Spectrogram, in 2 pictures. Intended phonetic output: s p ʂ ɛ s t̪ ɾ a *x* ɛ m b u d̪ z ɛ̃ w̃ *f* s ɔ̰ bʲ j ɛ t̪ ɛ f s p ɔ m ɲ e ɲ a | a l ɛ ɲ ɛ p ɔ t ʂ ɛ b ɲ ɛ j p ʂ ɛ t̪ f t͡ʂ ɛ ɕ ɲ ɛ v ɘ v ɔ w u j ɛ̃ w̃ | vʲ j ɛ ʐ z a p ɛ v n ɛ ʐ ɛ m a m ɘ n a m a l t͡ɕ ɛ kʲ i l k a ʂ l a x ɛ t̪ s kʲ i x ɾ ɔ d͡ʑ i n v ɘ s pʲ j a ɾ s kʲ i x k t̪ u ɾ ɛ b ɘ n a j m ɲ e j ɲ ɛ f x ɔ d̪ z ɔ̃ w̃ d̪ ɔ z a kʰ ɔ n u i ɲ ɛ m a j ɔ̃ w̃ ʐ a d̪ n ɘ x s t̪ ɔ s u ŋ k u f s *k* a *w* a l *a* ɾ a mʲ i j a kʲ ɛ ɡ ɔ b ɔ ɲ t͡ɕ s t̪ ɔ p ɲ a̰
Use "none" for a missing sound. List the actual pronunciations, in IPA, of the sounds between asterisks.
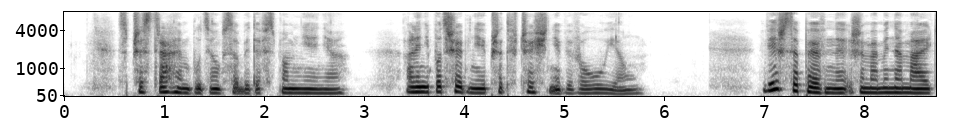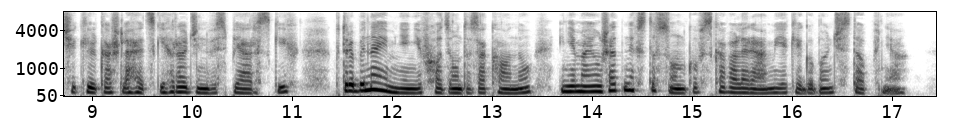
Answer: x, f, k, v, ɛ

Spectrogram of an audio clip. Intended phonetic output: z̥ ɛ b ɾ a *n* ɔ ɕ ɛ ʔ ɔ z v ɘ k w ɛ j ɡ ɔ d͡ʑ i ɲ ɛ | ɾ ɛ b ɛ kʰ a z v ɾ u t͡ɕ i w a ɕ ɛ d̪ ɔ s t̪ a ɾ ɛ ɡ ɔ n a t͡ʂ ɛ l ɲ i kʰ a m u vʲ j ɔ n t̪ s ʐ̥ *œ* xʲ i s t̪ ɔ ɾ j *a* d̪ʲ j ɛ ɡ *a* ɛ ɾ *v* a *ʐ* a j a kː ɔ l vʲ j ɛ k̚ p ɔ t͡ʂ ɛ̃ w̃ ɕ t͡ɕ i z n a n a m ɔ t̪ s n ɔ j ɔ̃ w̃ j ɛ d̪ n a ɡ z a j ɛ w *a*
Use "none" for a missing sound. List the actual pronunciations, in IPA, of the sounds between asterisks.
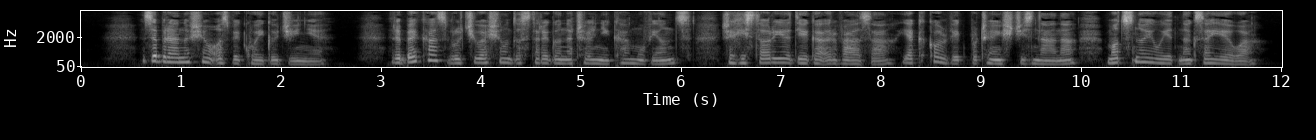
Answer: n, ɛ, a, a, v, z, a

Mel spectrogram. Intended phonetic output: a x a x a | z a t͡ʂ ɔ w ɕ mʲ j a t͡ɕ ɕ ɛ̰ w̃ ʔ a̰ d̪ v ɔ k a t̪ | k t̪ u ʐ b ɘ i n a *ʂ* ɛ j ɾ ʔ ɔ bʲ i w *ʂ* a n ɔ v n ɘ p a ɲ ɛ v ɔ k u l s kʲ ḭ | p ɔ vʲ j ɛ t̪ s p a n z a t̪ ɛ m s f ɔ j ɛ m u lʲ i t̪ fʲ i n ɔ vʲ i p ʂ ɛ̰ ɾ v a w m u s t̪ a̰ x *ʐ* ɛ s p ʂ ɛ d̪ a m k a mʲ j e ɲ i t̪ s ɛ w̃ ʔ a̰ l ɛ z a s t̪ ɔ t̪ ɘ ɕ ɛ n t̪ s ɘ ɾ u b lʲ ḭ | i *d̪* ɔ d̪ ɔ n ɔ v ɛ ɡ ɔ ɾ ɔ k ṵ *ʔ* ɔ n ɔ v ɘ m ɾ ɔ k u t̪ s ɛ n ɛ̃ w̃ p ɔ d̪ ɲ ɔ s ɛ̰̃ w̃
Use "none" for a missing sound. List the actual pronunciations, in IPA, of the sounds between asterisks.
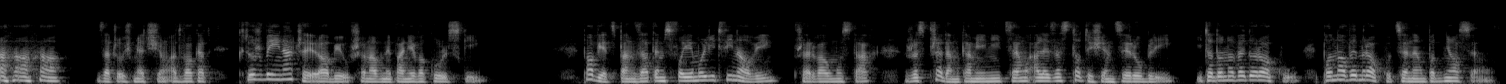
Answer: t͡ʂ, ʂ, ʐ, t̪, p

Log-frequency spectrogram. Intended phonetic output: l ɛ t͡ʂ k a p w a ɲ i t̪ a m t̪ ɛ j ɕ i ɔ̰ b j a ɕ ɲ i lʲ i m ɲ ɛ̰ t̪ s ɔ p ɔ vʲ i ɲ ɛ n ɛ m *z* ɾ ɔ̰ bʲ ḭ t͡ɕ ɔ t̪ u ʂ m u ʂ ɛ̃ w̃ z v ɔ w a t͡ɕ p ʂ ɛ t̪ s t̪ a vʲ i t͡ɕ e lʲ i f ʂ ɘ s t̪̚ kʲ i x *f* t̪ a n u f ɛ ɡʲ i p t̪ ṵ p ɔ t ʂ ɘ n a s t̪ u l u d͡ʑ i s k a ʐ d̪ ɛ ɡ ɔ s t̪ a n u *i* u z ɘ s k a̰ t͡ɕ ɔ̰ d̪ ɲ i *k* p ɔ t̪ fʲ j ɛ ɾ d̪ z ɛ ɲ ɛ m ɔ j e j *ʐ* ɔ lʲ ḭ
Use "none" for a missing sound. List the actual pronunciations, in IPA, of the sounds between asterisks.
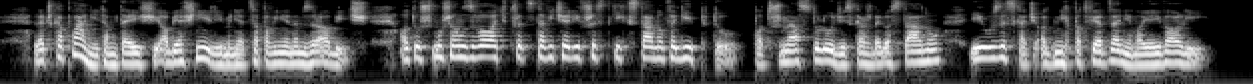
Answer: z, s, i, x, v

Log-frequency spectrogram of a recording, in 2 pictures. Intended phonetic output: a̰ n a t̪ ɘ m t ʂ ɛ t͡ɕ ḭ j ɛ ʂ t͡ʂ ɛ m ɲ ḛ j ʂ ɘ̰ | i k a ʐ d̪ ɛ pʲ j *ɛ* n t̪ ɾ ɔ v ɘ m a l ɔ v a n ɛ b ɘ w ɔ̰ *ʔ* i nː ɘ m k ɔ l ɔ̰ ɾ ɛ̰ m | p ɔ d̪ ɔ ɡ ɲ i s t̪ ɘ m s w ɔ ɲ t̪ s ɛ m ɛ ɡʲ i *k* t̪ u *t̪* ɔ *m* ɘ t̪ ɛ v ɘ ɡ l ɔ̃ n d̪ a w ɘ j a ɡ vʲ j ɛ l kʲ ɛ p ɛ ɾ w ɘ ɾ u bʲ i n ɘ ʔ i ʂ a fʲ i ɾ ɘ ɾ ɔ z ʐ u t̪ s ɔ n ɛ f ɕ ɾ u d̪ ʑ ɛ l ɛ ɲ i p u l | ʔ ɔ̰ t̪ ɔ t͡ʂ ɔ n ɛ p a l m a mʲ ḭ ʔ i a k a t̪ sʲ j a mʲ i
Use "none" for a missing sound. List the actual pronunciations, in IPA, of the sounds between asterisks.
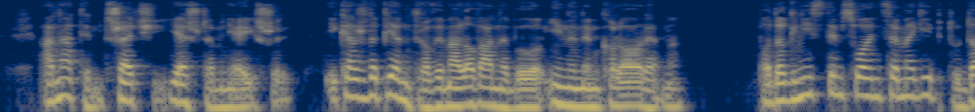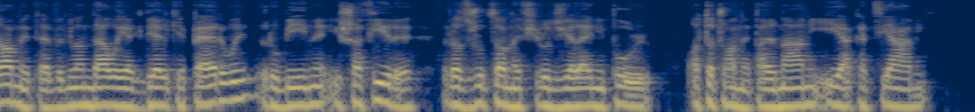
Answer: ɛ, ʔ, p, d̪, m

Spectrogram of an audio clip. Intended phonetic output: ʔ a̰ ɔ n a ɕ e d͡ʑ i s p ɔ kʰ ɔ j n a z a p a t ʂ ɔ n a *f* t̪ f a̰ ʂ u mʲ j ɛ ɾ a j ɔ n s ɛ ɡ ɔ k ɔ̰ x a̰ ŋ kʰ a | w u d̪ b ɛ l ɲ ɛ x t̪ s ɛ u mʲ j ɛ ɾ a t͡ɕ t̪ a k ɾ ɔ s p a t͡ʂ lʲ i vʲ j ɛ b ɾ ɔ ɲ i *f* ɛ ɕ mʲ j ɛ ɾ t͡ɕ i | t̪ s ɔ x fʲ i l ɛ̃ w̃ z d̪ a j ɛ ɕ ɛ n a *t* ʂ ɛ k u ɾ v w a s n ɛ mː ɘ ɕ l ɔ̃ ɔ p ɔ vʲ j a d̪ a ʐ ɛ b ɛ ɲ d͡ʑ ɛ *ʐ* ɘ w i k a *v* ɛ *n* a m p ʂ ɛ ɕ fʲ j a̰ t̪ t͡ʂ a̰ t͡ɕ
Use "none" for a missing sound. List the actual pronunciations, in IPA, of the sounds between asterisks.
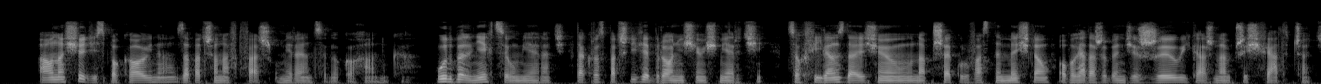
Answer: f, ɕ, p, ʐ, ʐ, n

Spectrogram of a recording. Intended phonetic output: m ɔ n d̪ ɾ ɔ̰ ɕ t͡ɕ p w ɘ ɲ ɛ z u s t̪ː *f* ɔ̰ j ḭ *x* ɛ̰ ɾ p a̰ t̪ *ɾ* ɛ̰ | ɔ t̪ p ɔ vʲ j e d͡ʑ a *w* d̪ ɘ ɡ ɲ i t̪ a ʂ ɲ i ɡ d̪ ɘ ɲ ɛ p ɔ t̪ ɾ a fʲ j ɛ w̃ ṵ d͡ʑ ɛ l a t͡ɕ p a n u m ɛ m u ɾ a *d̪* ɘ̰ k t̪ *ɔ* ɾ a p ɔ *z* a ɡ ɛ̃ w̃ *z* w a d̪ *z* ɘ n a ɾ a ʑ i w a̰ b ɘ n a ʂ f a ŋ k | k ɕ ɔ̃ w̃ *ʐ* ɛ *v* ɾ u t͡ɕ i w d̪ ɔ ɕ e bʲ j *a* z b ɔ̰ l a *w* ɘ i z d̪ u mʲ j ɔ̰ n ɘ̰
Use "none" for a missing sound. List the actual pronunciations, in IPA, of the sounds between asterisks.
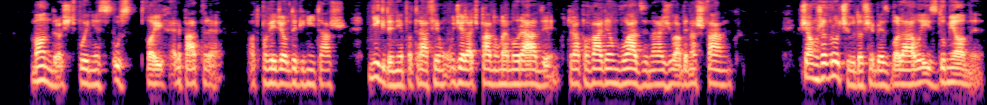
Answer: f, x, ɾ, w, d̪, u, v, v, z, ʐ, v, ɛ, w

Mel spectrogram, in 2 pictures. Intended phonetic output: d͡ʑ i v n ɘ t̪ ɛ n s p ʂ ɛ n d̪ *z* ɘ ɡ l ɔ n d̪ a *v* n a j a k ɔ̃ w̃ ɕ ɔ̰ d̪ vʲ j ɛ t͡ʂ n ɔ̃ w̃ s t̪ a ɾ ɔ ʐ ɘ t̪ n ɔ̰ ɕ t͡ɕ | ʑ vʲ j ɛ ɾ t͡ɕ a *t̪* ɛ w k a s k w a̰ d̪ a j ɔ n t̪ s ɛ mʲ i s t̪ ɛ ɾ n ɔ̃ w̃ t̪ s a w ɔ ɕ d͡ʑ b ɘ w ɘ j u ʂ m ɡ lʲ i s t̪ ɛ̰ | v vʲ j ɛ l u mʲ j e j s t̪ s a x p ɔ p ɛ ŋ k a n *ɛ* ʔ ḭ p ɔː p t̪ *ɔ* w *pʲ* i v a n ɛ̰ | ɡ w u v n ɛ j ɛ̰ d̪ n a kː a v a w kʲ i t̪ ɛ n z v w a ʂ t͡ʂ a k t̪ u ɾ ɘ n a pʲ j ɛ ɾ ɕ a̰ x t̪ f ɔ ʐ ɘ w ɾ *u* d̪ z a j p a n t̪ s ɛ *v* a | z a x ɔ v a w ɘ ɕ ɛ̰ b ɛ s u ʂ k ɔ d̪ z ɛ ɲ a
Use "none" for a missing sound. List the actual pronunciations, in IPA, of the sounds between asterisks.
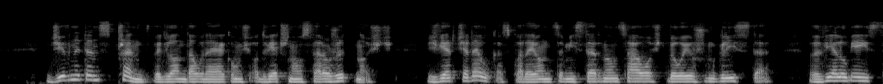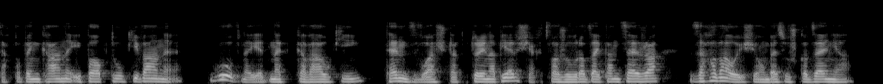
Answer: v, w, d̪, ɛ, u, kʲ, ɔ, ʐ

